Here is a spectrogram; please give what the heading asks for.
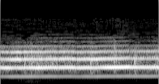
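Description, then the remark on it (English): A prison siren blares in one long, unbroken tone, holding a steady pitch with a buzzy, harmonic edge at constant loudness throughout, with no voices. “What's that? The prison siren”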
